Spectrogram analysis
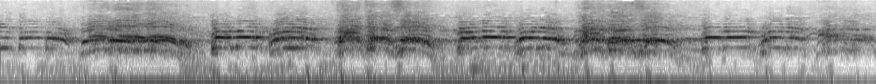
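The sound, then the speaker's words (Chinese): Protesters on a Tibet march shout slogans in unison. The loud crowd chanting repeats in rhythmic phrases that rise and fall with short breaks between them. “停止镇压西藏、停止封锁西藏等各种抗议横幅，一路高喊西藏独立、西藏属于西藏人民、中国滚出西藏等口号，从上达朗萨拉游行到下达朗萨拉。”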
